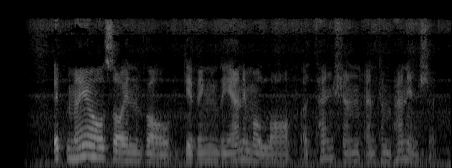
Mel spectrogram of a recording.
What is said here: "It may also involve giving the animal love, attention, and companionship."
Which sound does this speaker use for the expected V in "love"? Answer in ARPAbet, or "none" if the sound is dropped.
F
